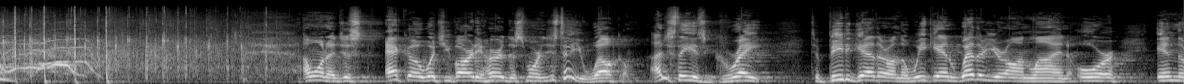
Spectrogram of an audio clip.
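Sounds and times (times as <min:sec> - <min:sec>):
audience applauding: 0:00.0 - 0:02.9
speech: 0:03.0 - 0:11.8.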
